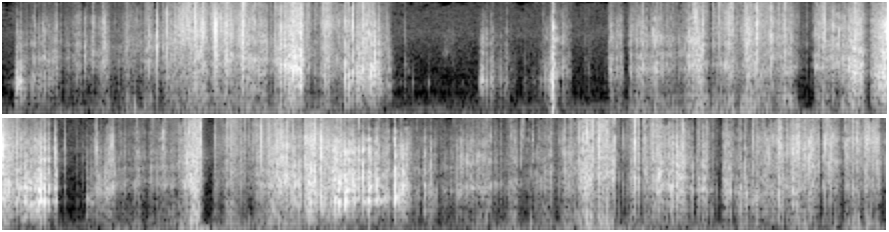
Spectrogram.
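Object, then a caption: Silicone ear on a binaural microphone, wooden ear pick. A thin wooden or bamboo ear pick held in the fingers scratches and scrapes inside the ear canal of a white silicone ear mounted on a black binaural microphone. The result is close, dense crinkling and crackling with bright, hissy texture. A brief quiet stretch near the two-second mark breaks it, marked by one sharp tap, before the scraping resumes.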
